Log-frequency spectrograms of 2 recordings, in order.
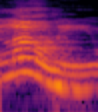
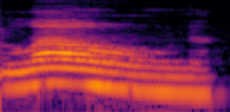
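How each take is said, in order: First: The word is said with two syllables. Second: The word is said with one syllable. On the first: The speaker calls it wrong. "we're not going to say loney" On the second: The speaker calls it right. "we're going to say loan"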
